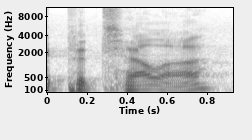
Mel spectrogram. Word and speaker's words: patella: So imagine your patella, everyone say patella, right? Rhymes with Nutella.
